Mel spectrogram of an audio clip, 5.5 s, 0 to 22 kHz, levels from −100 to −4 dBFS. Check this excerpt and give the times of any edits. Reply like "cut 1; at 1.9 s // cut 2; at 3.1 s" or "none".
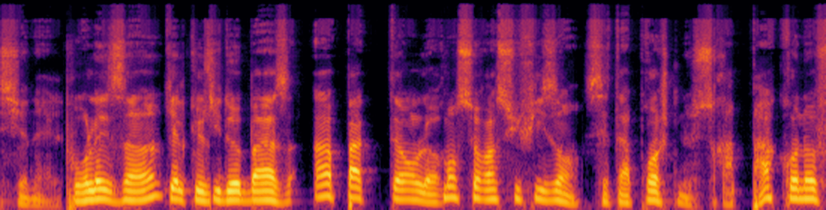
cut 1; at 1.1 s // cut 2; at 1.4 s // cut 3; at 3.0 s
